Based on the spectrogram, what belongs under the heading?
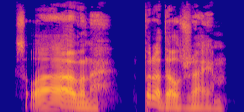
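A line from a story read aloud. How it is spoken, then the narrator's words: Sighing. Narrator (Russian): вздохнул Лаврентий Матвеевич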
